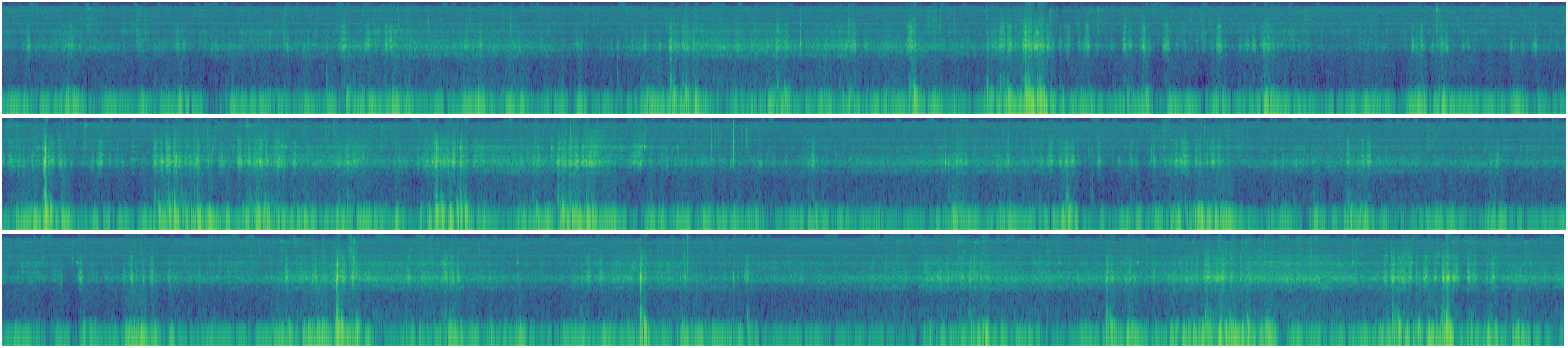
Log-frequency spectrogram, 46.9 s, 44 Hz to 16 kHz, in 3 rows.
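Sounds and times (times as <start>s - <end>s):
bike knocking and rattling: 0.0s - 23.9s
wind buffeting microphone: 0.0s - 46.9s.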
